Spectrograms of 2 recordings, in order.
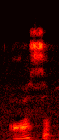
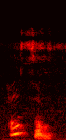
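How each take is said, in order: First: Said in the usual way. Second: "Awesome" squeaked very high and soft; a tiny high delighted "Awesome"; squealed awesome. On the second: Acted. Reading a happy tarot card.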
